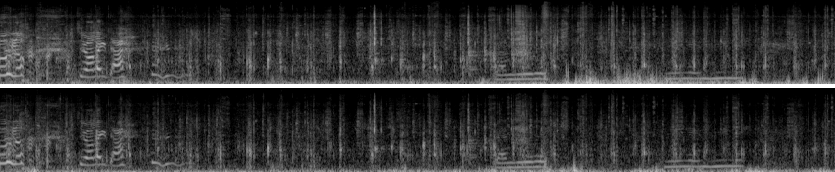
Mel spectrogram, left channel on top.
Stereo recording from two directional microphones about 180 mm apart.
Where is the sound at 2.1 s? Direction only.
25° left (ahead or behind).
